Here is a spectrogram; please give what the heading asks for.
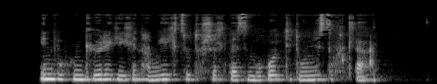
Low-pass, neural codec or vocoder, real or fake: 10.8 kHz; none; real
